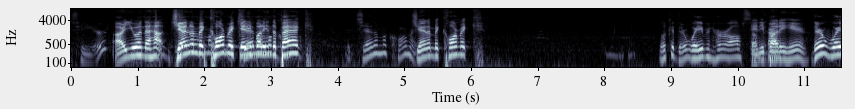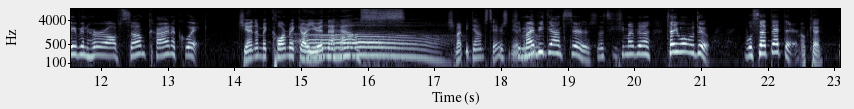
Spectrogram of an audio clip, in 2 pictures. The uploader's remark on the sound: Nebraska Football Talk Live from Barry's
